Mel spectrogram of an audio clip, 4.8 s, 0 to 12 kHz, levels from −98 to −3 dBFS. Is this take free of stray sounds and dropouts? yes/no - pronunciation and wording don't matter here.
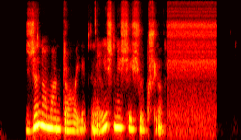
yes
